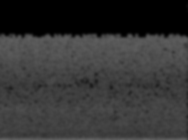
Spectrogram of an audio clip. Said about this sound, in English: Can you hear the washer?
